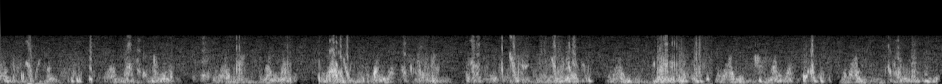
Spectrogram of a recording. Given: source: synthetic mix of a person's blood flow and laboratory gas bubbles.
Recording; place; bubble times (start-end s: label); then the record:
Doppler ultrasound of blood flow; precordium
0.10-0.41 s: bubbles
0.64-0.95 s: bubbles
1.23-1.76 s: bubbles
1.92-2.16 s: bubbles
2.33-2.47 s: bubbles
2.77-2.98 s: bubbles
3.16-3.70 s: bubbles
4.00-4.40 s: bubbles
4.66-4.84 s: bubbles
4.98-5.29 s: bubbles
5.32-5.94 s: bubbles
6.52-7.12 s: bubbles
7.37-7.46 s: bubbles
7.53-7.73 s: bubbles
7.78-7.93 s: bubbles
8.00-8.33 s: bubbles
8.83-9.43 s: bubbles
From the record:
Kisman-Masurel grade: 342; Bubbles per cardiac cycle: rolling drumbeat, 9 or more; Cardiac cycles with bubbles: 100%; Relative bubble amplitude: moderate (0.250 to 0.450); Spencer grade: 3 (all of the cardiac periods contain showers or single bubble signals, but not dominating or overriding the cardiac motion signals); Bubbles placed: only in the low amplitude regions of the cardiac cycle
